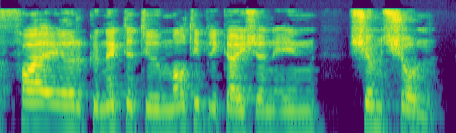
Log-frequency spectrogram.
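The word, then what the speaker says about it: שמשון: Um and uh Samson's name Shimson in Hebrew is spelled shin mem shin vafnun sufit.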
